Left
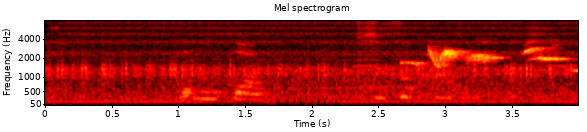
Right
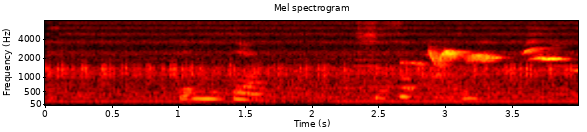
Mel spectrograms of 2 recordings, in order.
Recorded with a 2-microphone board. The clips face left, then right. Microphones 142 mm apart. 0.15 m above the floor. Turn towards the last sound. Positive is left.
turn(degrees=-40)  # may be behind; listen again after turning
